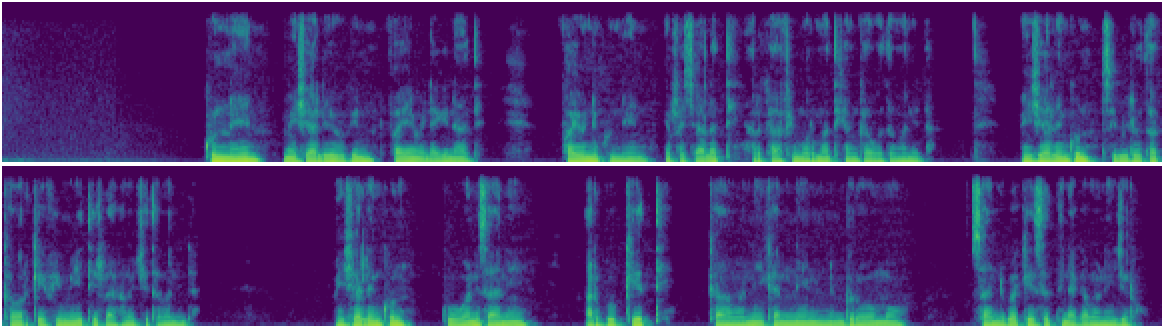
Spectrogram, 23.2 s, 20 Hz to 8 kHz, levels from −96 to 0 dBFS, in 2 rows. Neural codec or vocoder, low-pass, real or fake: none; 7.2 kHz; real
